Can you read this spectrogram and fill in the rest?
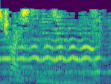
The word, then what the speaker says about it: Streisand: Streisand.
